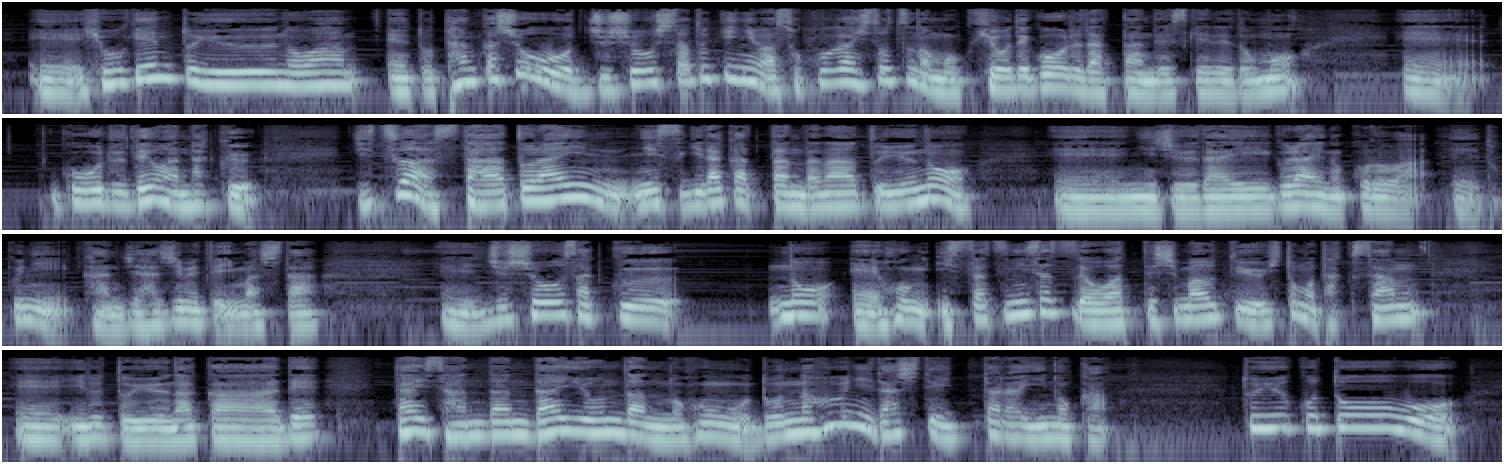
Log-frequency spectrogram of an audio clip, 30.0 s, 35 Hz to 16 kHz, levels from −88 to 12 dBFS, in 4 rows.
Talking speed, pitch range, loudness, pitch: 340 characters per minute, 115-175 Hz, -17 LUFS, 135 Hz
